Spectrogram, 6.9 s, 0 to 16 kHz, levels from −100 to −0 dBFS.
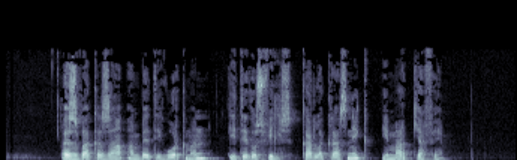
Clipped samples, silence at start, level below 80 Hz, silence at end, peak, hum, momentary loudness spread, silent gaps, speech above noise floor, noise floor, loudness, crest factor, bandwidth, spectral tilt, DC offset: under 0.1%; 0.8 s; -78 dBFS; 1 s; -4 dBFS; none; 11 LU; none; 55 dB; -80 dBFS; -26 LUFS; 22 dB; 11.5 kHz; -5 dB/octave; under 0.1%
